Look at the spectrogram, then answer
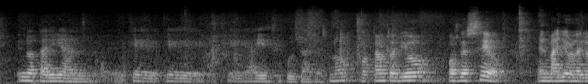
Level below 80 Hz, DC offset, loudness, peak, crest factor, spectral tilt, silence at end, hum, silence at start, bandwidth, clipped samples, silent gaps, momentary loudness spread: -54 dBFS; under 0.1%; -24 LUFS; -2 dBFS; 22 dB; -4.5 dB/octave; 0 s; none; 0 s; 19 kHz; under 0.1%; none; 13 LU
